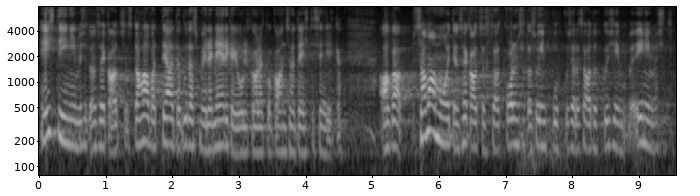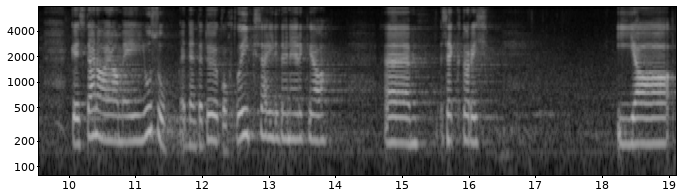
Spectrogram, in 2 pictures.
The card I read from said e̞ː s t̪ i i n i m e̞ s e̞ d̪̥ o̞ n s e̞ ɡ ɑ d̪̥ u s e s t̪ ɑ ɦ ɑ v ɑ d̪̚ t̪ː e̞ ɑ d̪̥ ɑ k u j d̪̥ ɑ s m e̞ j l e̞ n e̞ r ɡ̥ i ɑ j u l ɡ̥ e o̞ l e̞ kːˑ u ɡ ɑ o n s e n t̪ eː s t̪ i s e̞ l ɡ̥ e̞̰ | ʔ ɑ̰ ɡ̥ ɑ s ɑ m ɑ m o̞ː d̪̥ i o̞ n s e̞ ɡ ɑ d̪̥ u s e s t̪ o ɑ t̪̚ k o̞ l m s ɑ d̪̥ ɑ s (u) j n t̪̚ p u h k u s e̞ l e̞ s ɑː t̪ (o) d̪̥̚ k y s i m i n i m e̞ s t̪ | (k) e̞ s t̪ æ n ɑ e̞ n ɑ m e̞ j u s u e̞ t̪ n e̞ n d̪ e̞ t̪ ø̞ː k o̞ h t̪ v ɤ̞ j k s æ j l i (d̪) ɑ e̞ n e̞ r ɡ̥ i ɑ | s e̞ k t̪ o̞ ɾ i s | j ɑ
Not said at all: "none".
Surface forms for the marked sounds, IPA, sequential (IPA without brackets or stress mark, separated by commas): u, u, k, d̪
